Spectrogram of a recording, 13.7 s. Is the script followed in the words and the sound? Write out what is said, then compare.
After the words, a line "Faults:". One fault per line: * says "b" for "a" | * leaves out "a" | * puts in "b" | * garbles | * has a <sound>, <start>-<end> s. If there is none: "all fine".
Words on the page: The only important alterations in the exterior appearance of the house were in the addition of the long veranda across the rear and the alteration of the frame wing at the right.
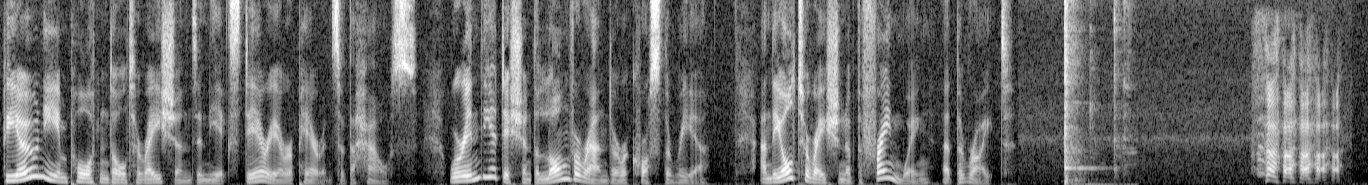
The only important alterations in the exterior appearance of the house were in the addition the long veranda across the rear and the alteration of the frame wing at the right.
Faults:
* leaves out "of"
* has a thud, 10.6-11.4 s
* has a laugh, 12.5-13.4 s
